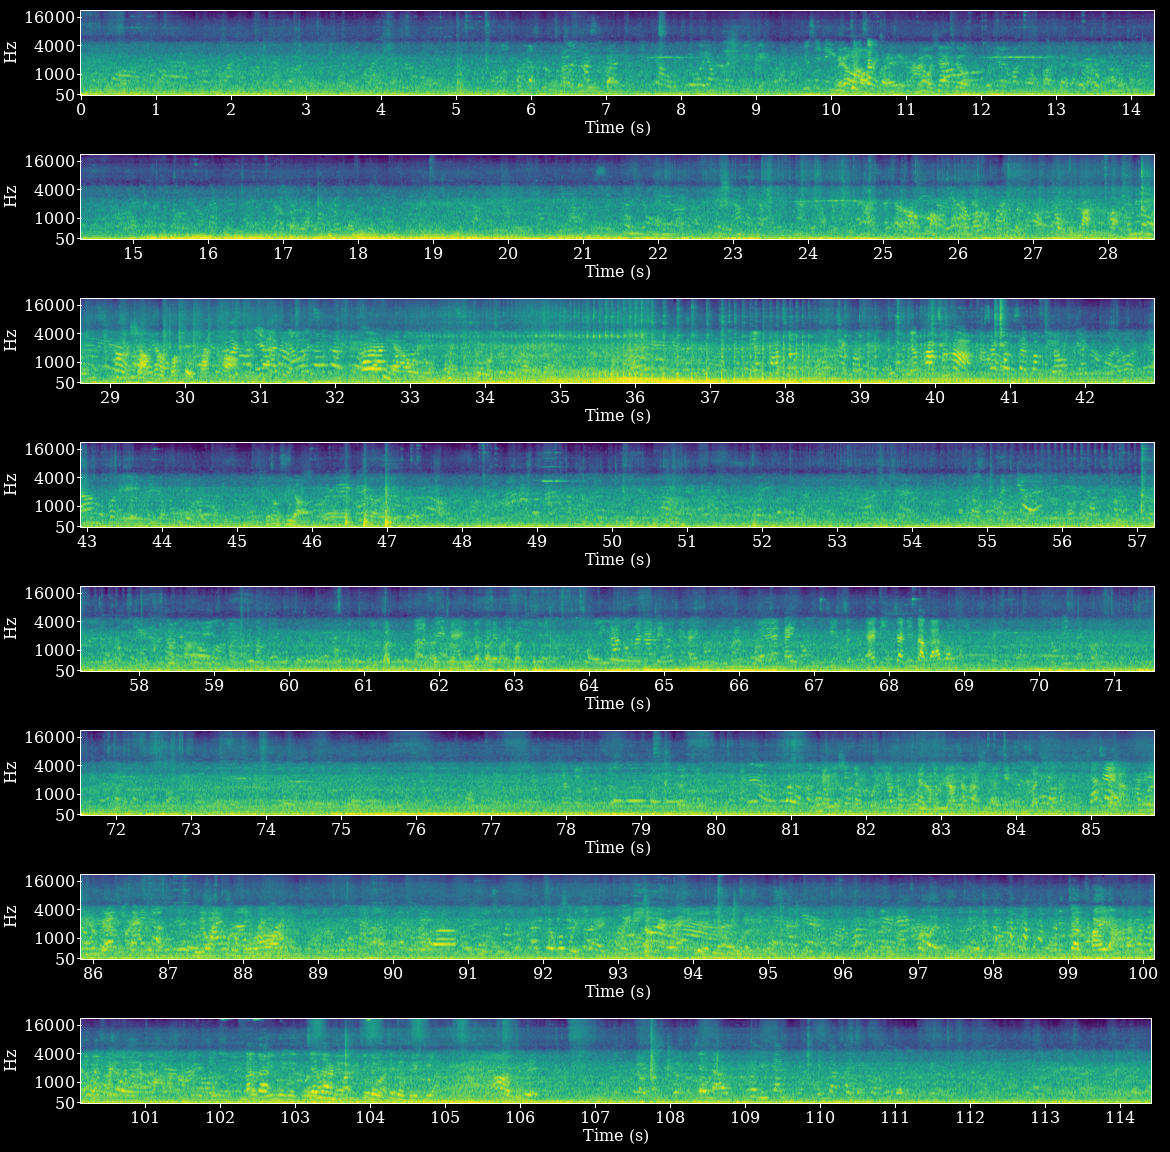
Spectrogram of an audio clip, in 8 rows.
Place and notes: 集英里, Zhongshan Dist. - Walking through the market
Walking through the market, Traffic Sound, Binaural recordings, Zoom H4n+ Soundman OKM II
